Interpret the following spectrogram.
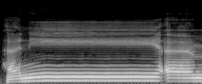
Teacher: Hani kita baca dengan mad wajib 4 harakat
